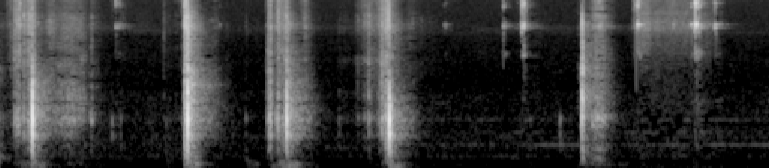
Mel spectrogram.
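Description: A knife finely chops tomatoes on a cutting board, about eight crisp, close strikes at an uneven pace, with no talking.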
